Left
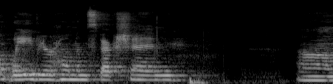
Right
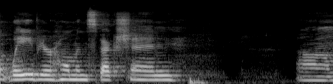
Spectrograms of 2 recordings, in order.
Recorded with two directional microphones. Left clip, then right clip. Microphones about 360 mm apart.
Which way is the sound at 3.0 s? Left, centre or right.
Centre.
